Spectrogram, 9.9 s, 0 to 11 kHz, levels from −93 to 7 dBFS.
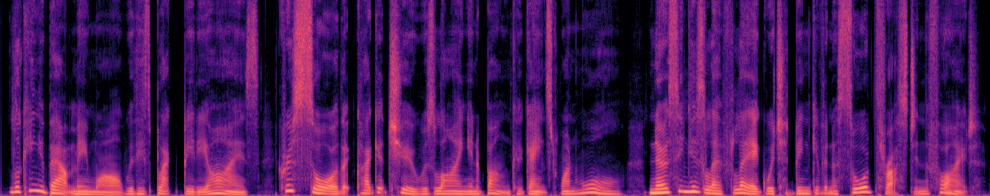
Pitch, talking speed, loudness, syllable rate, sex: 170 Hz, 210 wpm, -20 LUFS, 5.0 syllables/s, female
